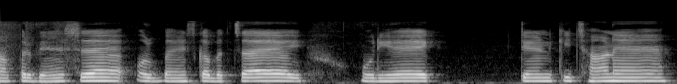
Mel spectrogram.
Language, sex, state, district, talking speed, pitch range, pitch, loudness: Hindi, male, Rajasthan, Churu, 135 wpm, 150-160 Hz, 155 Hz, -15 LUFS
